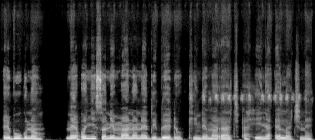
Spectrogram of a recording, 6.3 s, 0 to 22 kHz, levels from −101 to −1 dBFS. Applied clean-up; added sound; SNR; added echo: neural mask model Resemble Enhance denoiser.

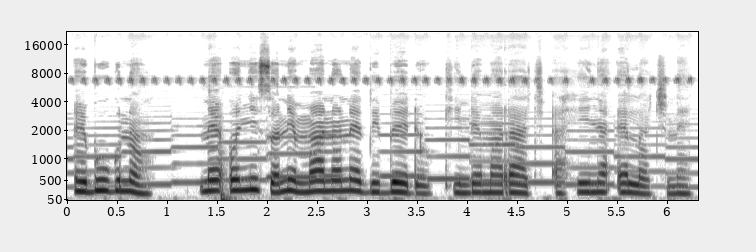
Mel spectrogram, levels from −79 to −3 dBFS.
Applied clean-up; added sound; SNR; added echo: none; Wind instrument, woodwind instrument + Tap / Bass drum; 16 dB; none.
